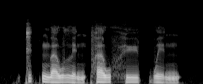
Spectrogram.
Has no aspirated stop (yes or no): no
